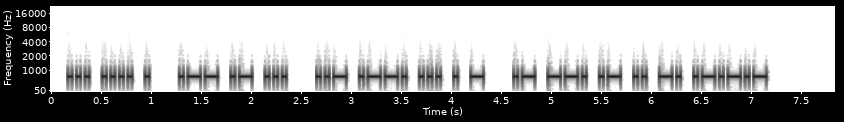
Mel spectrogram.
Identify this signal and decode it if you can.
Morse code, heard as a keyed tone, about 28 wpm, 700 Hz. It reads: SHE WAS UPSET AGAIN.
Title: Sentences from Top 1000 Words - Review Part 5 - 28wpm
